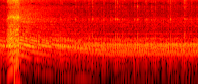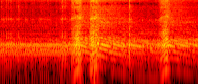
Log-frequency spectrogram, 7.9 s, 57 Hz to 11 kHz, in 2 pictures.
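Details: Performance chainsaw with a 372 carburetor, wire-rigged choke and choke detent repaired: crisp, even two-stroke buzz at steady speed with quick clean throttle blips, revs up and settles without stumbling; normal running.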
